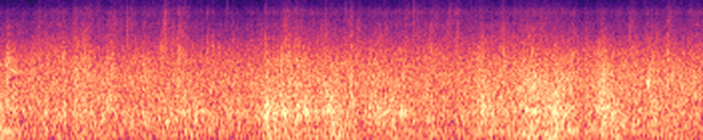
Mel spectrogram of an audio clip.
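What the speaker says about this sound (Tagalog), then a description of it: "Hirap gumawa ngayon kasi umuulan." Heavy rain from Typhoon Paeng pours in a dense, constant hiss of drops striking surfaces nearby, with no voices over it.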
